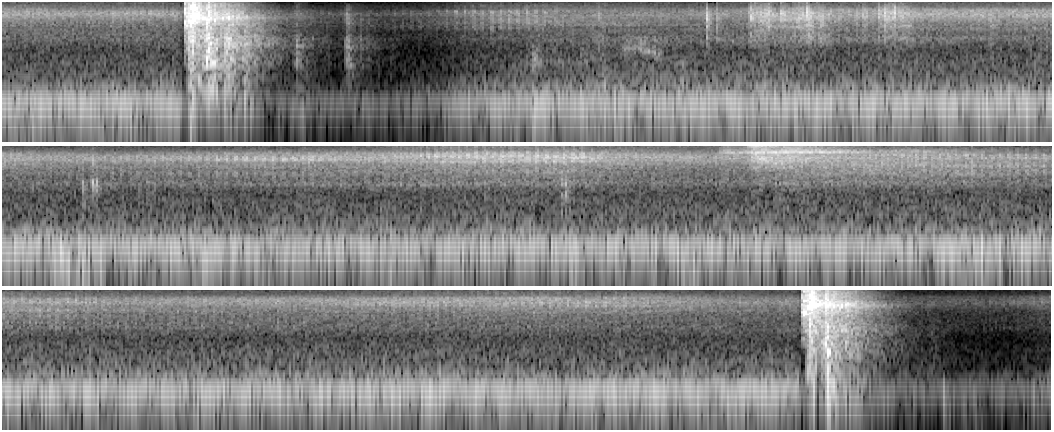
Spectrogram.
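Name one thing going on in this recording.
A pipe launcher fires with a sharp, loud pop.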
